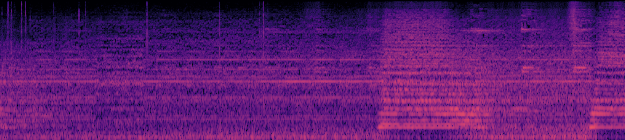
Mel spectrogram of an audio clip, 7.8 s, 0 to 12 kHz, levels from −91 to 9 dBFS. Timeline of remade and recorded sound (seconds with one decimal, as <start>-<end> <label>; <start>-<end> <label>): 0.0-1.2 recorded; 1.2-1.8 remade; 1.8-7.8 recorded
